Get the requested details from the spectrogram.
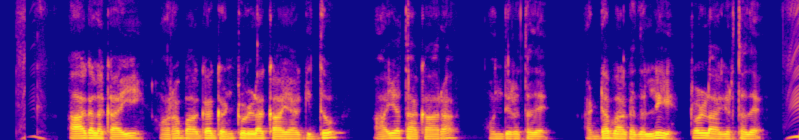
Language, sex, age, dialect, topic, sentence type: Kannada, male, 18-24, Mysore Kannada, agriculture, statement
